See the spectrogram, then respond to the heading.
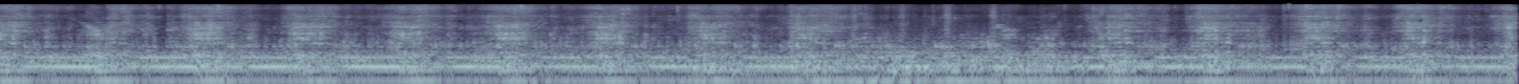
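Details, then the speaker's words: Top-load washing machine on spin cycle: basket stopped, only agitator turning, churning back and forth about twice a second instead of winding up. Technician suspects shift actuator, possibly burned. "não sei se vocês conseguem ver claramente as distâncias eu vou aproximar para você ver agora o sexto tá parado só tá girando isso aqui"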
